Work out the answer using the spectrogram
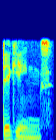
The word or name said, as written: diggings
